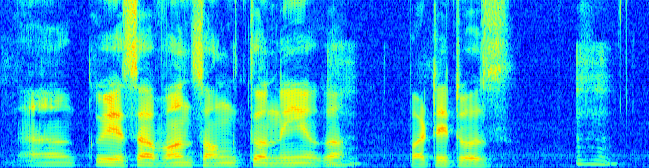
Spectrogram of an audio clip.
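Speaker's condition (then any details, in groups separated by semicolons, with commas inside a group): Coma after road accident; slightly slurred, slow speech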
